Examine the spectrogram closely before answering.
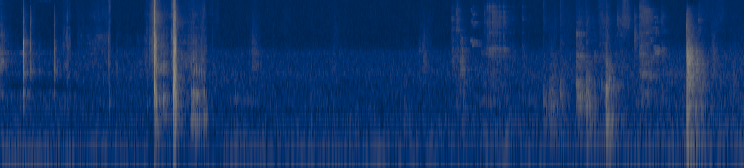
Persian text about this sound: ظرفی رو انتخاب کردم که همچین دری داشته باشه که بتونم راحت پمپاژ کنم. ببینم میتونم صدا رو بگیرم براتون یا نه. اینجا یه پمپ.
